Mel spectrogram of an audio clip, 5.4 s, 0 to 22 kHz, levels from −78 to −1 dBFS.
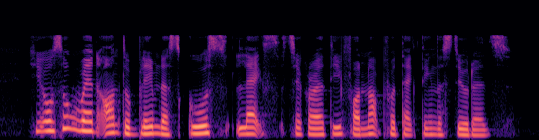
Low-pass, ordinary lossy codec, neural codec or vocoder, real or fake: none; none; none; real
